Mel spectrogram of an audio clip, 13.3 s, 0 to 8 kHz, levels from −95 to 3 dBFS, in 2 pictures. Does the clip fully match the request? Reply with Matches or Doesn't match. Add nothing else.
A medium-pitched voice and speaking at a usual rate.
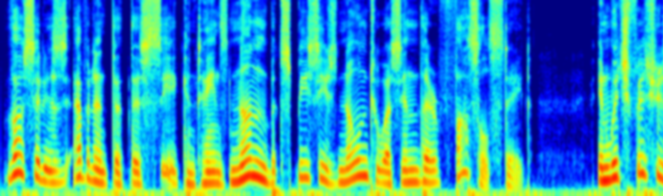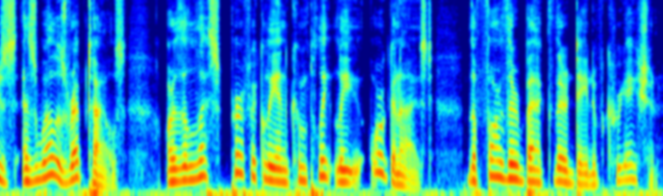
Matches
